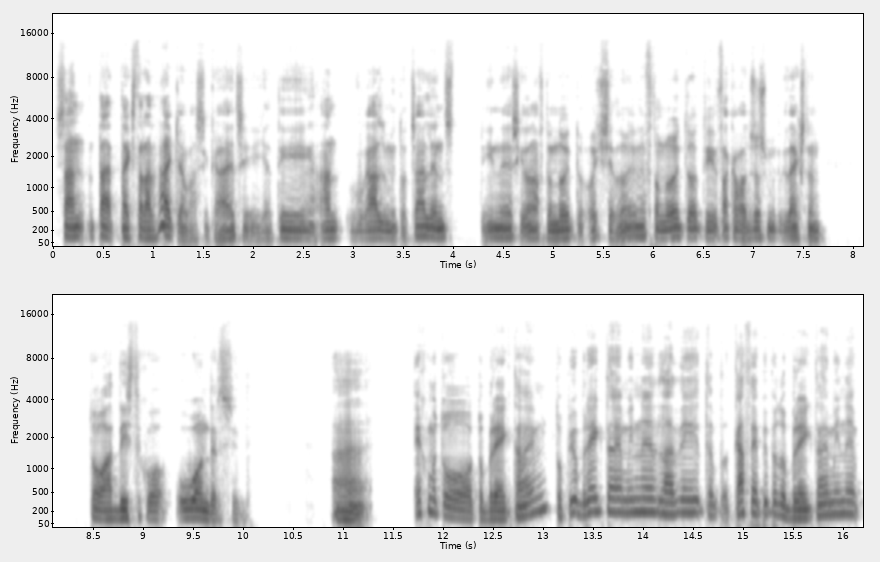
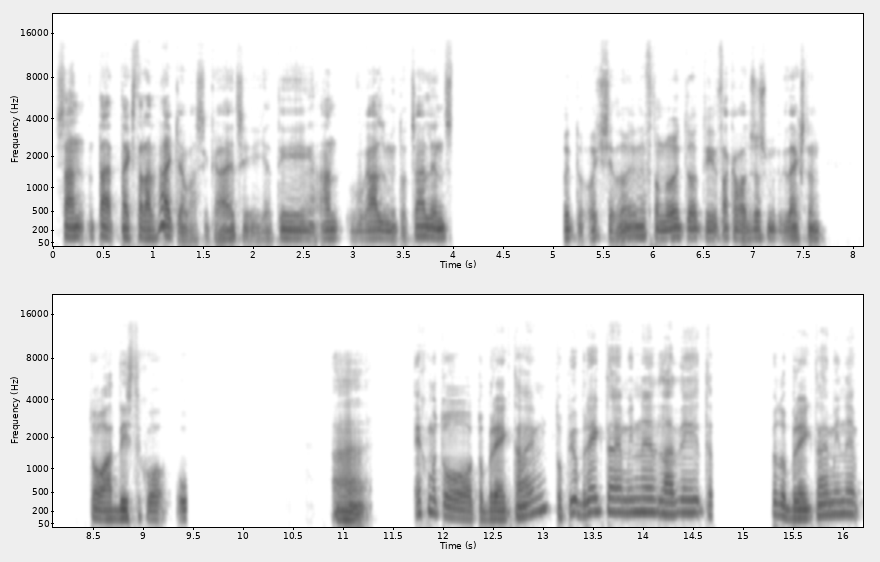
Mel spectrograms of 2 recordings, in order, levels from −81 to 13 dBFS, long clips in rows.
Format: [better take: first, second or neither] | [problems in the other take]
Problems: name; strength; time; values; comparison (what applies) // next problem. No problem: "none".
first | audio cutting out; at 4 s for 1 s, at 9.5 s for 1 s and at 15 s for 0.5 s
